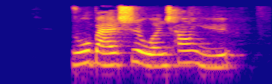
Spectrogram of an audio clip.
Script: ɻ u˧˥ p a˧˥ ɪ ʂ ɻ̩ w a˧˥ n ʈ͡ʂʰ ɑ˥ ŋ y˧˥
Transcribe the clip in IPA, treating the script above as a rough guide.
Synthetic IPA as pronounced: ɻ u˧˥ p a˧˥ ɪ ʂ ɻ̩ w ə˧˥ n ʈ͡ʂʰ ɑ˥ ŋ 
